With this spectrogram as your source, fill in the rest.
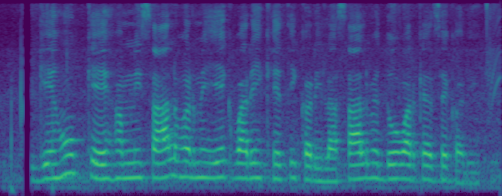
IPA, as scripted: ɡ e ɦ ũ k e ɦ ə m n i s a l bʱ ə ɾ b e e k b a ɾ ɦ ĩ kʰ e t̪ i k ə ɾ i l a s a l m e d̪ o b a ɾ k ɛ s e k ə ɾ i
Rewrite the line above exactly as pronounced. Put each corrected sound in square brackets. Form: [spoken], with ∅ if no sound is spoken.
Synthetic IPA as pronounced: ɡ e ɦ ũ k e ɦ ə m n i s a l bʱ ə ɾ [m] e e k b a ɾ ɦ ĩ kʰ e t̪ i k ə ɾ i l a s a l m e d̪ o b a ɾ k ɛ s e k ə ɾ i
